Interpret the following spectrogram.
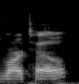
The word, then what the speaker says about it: Vartl: Another creator I like is Vartel. It's spelled Vartl.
